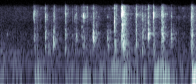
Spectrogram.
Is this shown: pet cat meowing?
no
